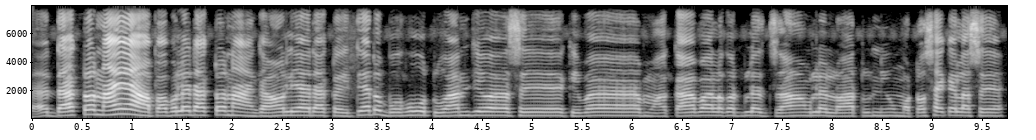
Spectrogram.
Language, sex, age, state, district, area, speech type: Assamese, female, 60+, Assam, Golaghat, rural, spontaneous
